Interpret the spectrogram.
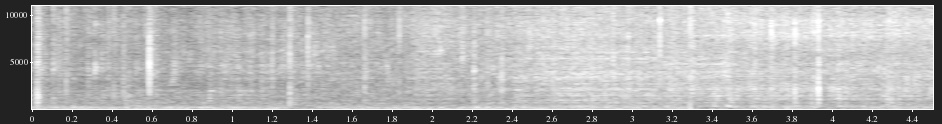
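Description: Salmon pieces sizzling and crackling in hot extra light olive oil in a frying pan; the sizzle grows louder about two seconds in.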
